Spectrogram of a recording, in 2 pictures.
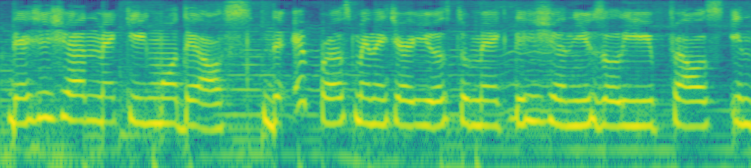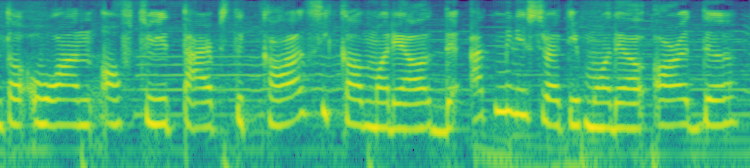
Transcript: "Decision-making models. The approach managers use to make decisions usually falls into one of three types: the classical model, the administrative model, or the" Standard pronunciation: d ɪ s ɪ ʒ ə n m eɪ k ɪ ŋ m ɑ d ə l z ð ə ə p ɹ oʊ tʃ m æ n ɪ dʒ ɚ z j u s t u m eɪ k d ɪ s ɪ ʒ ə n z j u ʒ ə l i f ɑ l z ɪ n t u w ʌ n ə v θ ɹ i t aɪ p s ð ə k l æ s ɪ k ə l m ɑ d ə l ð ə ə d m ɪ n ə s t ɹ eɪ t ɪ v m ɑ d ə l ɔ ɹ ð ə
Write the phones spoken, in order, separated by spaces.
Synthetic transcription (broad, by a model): d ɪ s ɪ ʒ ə n m eɪ k ɪ ŋ m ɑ d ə l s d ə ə p oʊ s m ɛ n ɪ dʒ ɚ j u s t u m eɪ k d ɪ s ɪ ʃ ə n j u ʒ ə l i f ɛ l s ɪ n t u w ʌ n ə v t ɹ i t aɪ p s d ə k l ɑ s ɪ k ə l m ɑ d ə l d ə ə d m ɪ n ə s t ɹ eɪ t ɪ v m ɑ d ə l ɔ ɹ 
